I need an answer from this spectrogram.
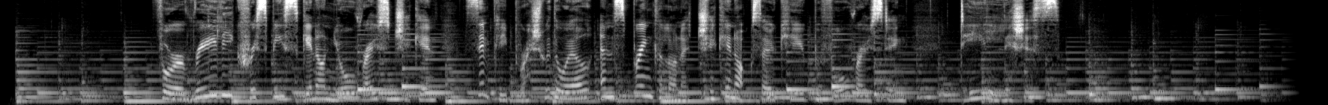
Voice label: Commercial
